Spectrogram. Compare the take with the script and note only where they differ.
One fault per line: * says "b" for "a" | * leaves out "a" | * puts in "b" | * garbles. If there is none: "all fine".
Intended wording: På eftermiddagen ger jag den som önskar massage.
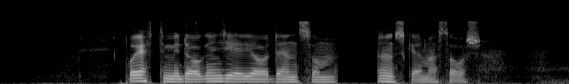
all fine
